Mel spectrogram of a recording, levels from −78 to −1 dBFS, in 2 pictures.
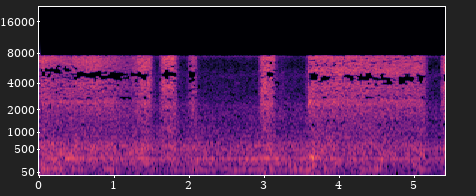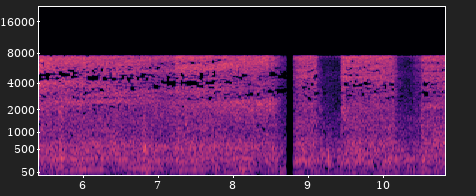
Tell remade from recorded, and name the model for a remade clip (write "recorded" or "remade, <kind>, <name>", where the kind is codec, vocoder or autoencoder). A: recorded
